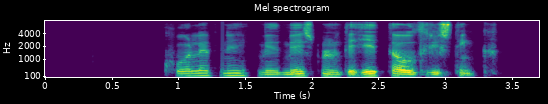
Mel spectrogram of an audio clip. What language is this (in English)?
Icelandic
